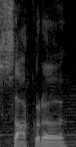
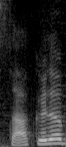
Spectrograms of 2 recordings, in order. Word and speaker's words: Sakura: like I I mean I try to say it with the Japanese accent as much as possible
